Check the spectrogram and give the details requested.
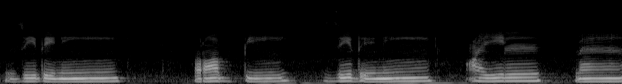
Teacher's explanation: عین حلق کے درمیان سے ادا ہوگا، حروف حلقی میں سے ہے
